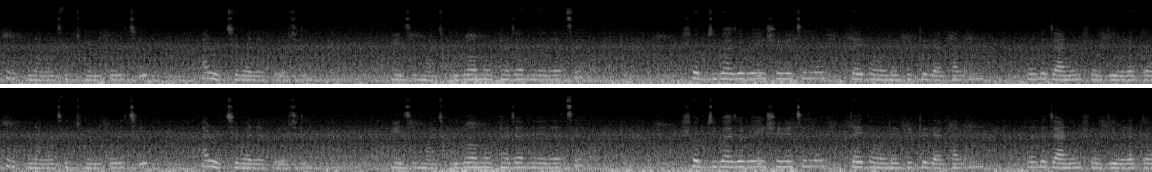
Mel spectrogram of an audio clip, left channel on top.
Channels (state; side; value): normal; both; correlation 0.96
